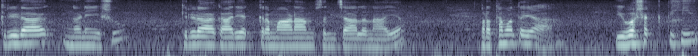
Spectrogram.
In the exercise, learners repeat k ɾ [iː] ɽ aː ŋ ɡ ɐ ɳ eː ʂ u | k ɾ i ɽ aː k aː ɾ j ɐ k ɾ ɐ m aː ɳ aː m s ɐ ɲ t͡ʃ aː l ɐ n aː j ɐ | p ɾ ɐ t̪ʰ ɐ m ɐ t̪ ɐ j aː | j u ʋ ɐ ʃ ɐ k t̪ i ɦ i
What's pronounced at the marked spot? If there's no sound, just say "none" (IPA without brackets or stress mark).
i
